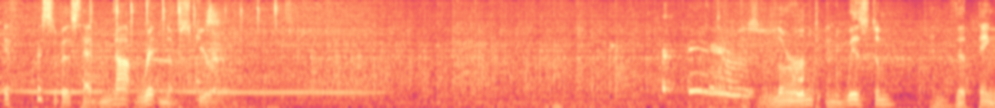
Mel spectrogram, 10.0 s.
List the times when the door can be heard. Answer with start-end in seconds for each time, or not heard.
not heard.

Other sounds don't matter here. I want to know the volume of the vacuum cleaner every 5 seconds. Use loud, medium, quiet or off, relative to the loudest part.
loud, off.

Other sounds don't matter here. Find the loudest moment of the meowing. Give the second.
8 s.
